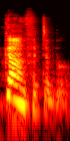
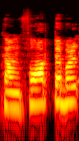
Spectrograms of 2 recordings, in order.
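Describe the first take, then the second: First: The middle syllable is squeezed out. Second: Every syllable is pronounced in full. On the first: The speaker calls it right. "Exact പ്രൊനൗൺസിയേഷൻ നമുക്ക് കിട്ടുകയാണ്" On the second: The speaker calls it wrong. "എന്നൊന്നും നമ്മൾ ഒരിക്കലും pronounce ചെയ്യാൻ പാടില്ല"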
